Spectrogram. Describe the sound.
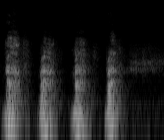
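A person imitates a dog's growl in four quick, evenly spaced gruff bursts, loud, in running rhythm, the way a dog growls as it runs during a chase around the house, ending with a softer trailing rasp.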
